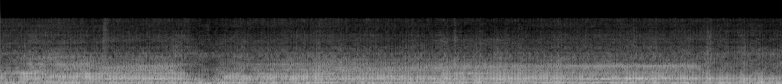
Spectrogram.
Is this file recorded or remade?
remade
